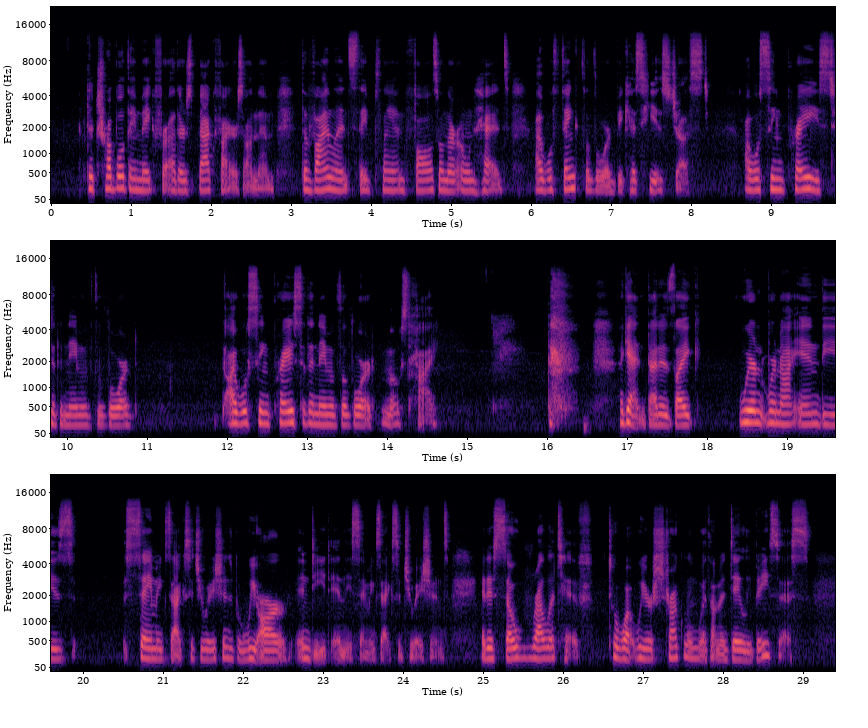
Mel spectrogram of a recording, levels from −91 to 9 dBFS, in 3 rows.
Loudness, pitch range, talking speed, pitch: -32 LUFS, 170-200 Hz, 170 wpm, 180 Hz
